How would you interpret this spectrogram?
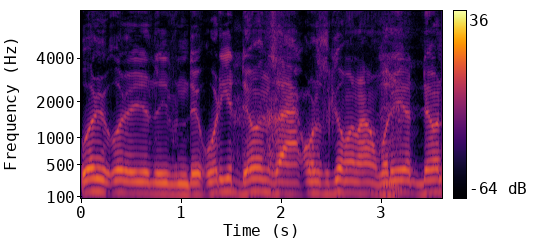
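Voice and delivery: put-on sloppy, stumbling, confused drunk voice. Retelling how Shane, hammered drunk, grabbed his arm: imitating drunk Shane. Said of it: "He's hammered drunk".

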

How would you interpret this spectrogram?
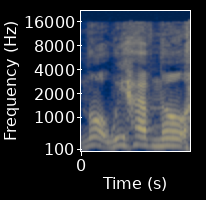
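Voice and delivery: very high, loud put-on broken-English Russian accent. Retelling poor English replies from clubs, imitating a Russian accent. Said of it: "I don't know why they have a Russian accent".

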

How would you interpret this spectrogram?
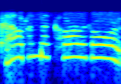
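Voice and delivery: put-on shrill, very high, top-of-the-lungs yell. Retelling how he answered her offer to step out, retelling a shout. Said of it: "top of his lungs".

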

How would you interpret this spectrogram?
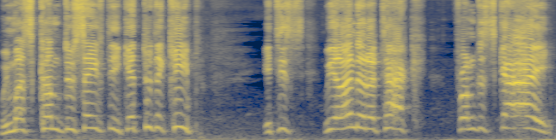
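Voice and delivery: very high, frightened, panicked yelling. Voicing tieflings as rocks rain from the sky: panicked shouting. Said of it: "tieflings all around you are panicking".

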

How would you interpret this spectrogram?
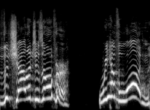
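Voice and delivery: triumphant shout, very high pitch. Imagining Tywin after his tribe wins a challenge: imitating Tywin shouting. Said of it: "him just shouting".

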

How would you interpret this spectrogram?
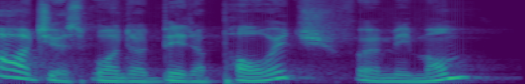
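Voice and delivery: terrible, bad fake English accent. Acting out Dickens characters in Victorian England, bad fake English accent. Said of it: "survived our terrible English accents".

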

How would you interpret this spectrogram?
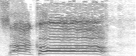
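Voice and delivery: very high, loud shouted yell. Retelling how someone at the park called for a kid: imitating someone yelling a name. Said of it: "somebody's yelling and they".

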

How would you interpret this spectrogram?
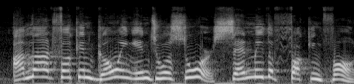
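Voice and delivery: furious ranting, yelled high in pitch. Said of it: "And I'm losing my mind".

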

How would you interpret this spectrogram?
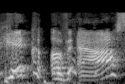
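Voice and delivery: rattled, shaken, stunned voice full of disbelief. Retelling the dad's reaction at dinner: imitating a shaken dad. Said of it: "And he was so shaken".

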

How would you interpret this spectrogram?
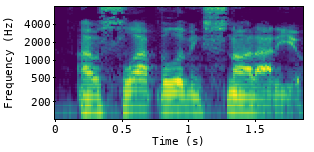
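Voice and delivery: ordinary talk, nothing marked

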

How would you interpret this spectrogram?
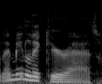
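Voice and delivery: play-acted coy, bashful tone. Retelling what a woman said to him in bed: imitating someone shy and coy. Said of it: "she was like shyly one day, just kind of coy".

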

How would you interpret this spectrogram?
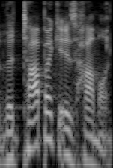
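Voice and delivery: ordinary delivery

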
